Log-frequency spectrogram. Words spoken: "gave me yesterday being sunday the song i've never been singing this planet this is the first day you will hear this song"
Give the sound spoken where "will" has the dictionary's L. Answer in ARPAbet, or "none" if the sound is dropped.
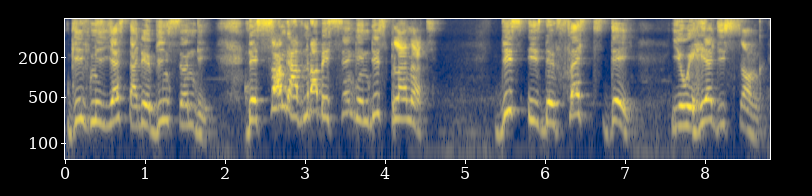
L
